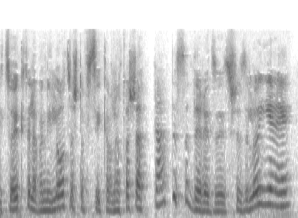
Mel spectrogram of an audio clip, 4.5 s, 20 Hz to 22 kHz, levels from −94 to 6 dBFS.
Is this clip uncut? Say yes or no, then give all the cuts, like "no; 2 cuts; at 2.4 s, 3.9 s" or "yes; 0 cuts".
yes; 0 cuts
